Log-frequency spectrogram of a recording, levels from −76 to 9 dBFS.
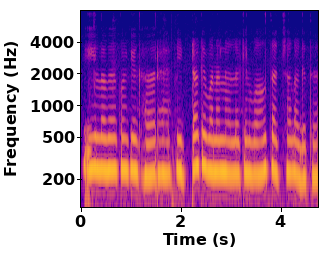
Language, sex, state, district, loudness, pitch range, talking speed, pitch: Maithili, female, Bihar, Samastipur, -11 LUFS, 225-245 Hz, 200 wpm, 235 Hz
